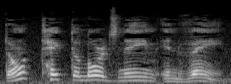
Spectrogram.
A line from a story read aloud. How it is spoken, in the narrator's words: she said slowly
